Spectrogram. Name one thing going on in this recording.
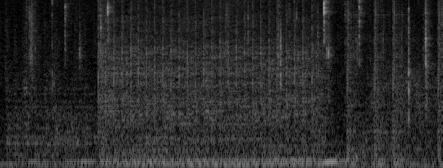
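A gun fires in rapid muffled bursts underwater.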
